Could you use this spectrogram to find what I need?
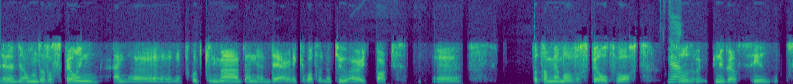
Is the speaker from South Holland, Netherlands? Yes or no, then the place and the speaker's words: no; Maastricht, Limburg, Netherlands; Ik heb een accent, ik kom in Maastricht.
